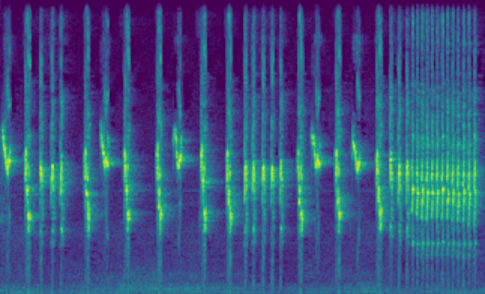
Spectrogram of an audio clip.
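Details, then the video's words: Long-tailed shrike singing, meant to coax a shrike that has gone quiet back into song; bright whistles and crisp chips in rapid runs, closing with a buzzy rattling trill. "Terapi Suara Untuk Cendet Macet"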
